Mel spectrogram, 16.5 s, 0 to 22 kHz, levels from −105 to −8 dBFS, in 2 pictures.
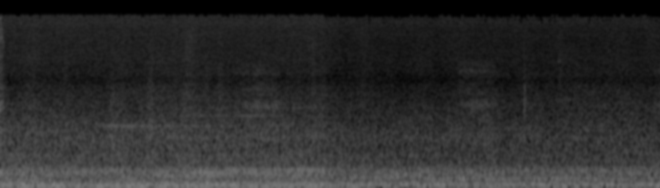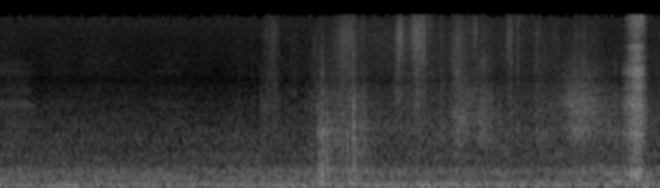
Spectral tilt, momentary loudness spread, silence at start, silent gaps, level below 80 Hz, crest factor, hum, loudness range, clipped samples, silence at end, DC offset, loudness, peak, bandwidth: -3.5 dB/octave; 9 LU; 0 s; none; -66 dBFS; 26 dB; none; 7 LU; under 0.1%; 0 s; under 0.1%; -58 LUFS; -34 dBFS; 16 kHz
